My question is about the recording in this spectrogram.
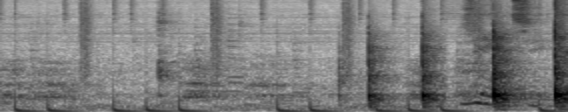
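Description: A silicone spatula and plastic cup scraping soft butter into a plastic mixing bowl, ending in three sharp knocks about half a second apart as the butter is knocked off, over background music with a steady beat.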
